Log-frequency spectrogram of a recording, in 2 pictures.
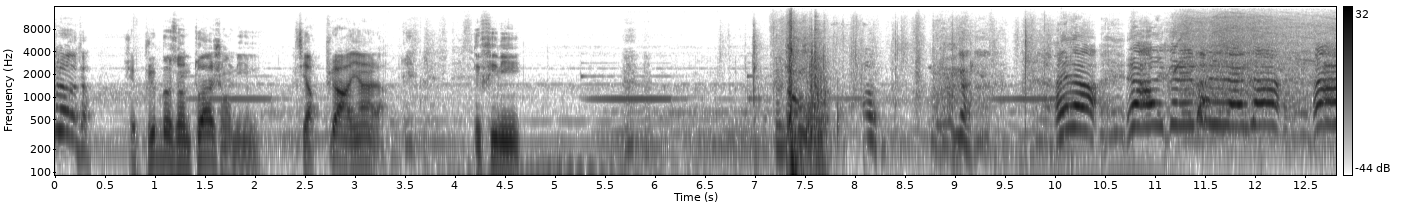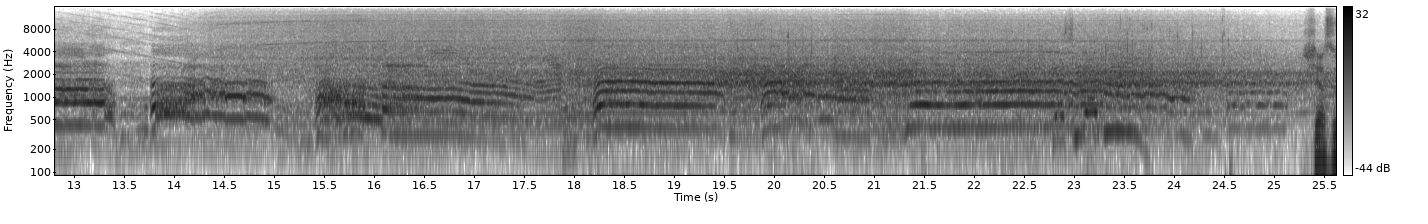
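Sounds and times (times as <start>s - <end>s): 
speech: 0.2s - 4.8s, 7.2s - 8.4s, 9.0s - 9.4s, 10.0s - 12.9s, 25.4s - 25.6s
voice imitating a power drill whirring: 10.0s - 25.6s.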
